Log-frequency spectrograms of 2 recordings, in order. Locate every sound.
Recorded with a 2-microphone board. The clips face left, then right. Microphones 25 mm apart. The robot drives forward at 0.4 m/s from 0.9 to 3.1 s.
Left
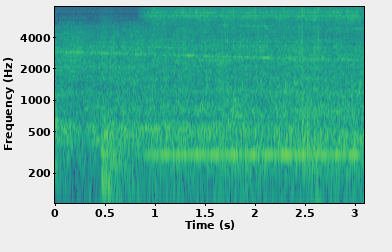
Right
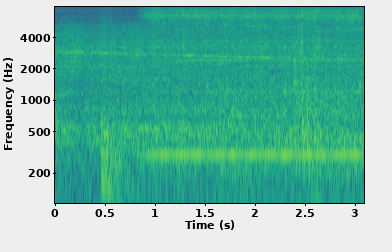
0.5 s knocking: 80° right, 5 m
